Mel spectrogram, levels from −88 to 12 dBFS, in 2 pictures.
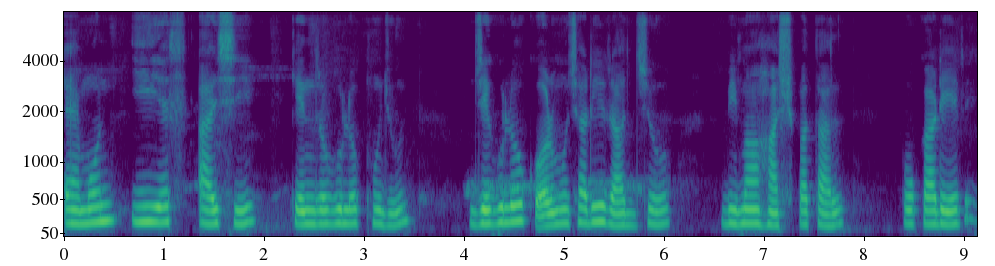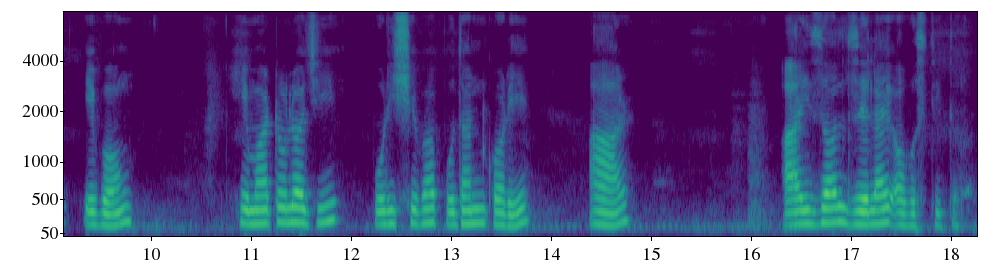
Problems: constant background noise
